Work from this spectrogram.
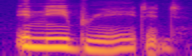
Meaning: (adjective) Behaving as though affected by alcohol including exhilaration, and a dumbed or stupefied manner; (verb) simple past and past participle of inebriate
- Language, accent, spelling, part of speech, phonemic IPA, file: English, US, inebriated, adjective / verb, /ɪˈniː.bɹi.eɪ.tɪd/, En-us-inebriated.ogg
